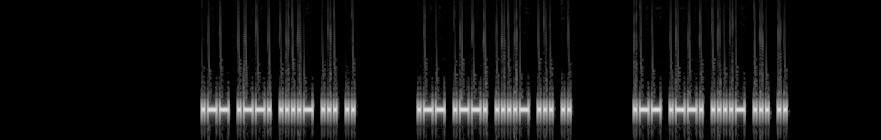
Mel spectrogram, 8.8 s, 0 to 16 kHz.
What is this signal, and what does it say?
Morse code, heard as a keyed tone, about 37 wpm, 700 Hz. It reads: WP4SI WP4SI WP4SI
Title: USA Call Signs - 5 Characters - Repeated 3x - 40wpm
